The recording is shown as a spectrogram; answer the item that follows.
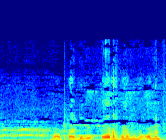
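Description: A rooster crowing faintly in the background: one drawn-out call of about a second that rises slightly and falls away.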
